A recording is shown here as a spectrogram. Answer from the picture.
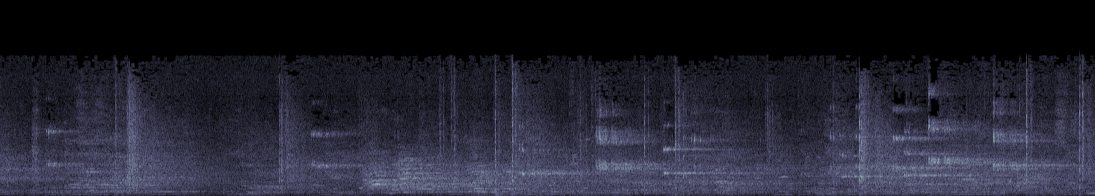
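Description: Echoing badminton practice: sharp cracks of rackets hitting shuttlecocks, short high squeaks of court shoes on the wooden floor, and the murmur of players' voices.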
